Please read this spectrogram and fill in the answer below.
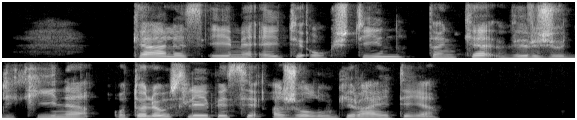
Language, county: Lithuanian, Klaipėda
